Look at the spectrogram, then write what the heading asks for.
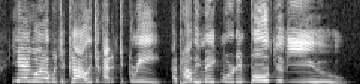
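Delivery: put-on shrill, loud drunken hollering, very high-pitched. Retelling a man in a police car's back seat yelling at the police: imitating a drunk yelling. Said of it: "As he's yelling to the police all drunk".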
